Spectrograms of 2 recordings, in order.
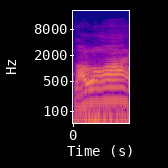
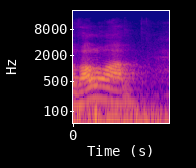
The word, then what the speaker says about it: Valois: Valois, é assim que se fala. Se escreve Valois, mas se fala Valois.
